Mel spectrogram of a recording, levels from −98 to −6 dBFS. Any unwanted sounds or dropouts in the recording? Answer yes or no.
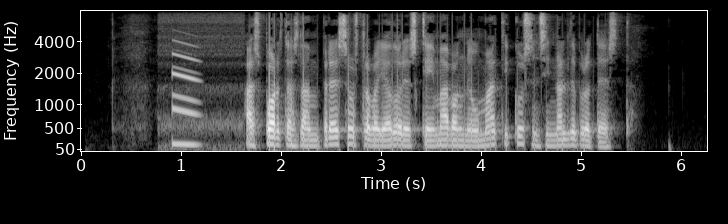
yes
